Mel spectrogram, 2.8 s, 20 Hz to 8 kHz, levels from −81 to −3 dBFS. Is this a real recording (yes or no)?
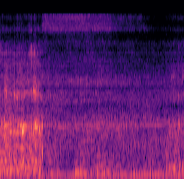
no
